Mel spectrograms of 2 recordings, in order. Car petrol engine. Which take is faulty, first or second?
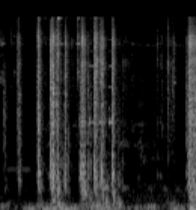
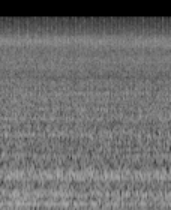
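first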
